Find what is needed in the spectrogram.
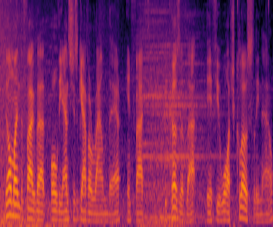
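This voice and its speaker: With music in the background, a man speaks at a fairly quick pace in a fairly low pitch with ordinary pitch variation. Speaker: gaming youtuber. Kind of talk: gameplay commentary. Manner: mumbling; halting.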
